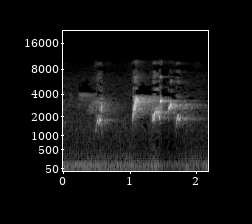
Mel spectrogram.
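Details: Kept red-whiskered bulbul, Lân Tê type, with drooping wings: a brief chirp followed by a clear, rising-and-falling warbled phrase of bright whistled notes over a quiet low hum.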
